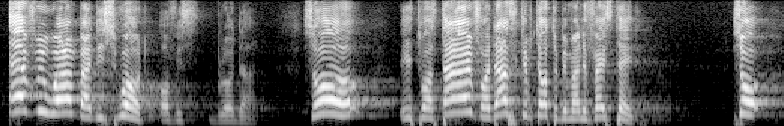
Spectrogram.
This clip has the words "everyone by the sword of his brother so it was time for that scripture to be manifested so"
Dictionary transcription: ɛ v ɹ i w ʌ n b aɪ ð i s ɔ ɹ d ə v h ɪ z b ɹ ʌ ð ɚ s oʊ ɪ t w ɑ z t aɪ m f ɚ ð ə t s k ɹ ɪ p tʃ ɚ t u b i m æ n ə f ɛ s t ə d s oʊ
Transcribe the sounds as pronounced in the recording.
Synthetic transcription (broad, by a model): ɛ v ɹ i w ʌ n b aɪ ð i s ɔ l d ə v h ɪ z b ɹ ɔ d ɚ s oʊ ɪ t w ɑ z t aɪ m f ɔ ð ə t s k ɹ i p tʃ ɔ t u b i m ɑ n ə f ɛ s t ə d s oʊ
